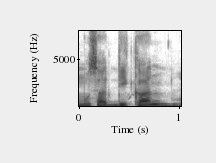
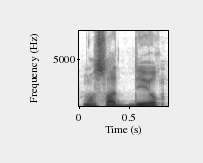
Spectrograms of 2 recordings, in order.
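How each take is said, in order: First: The final 'n' is clearly pronounced. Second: The final 'n' is dropped and merged away. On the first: The speaker calls it wrong. "bukan musaddiqan" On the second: The speaker calls it right. "dia dilebur ke huruf lam"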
